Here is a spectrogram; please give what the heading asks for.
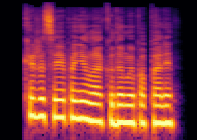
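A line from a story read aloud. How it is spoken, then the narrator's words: Giggled. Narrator (Russian): хихикнула Лора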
